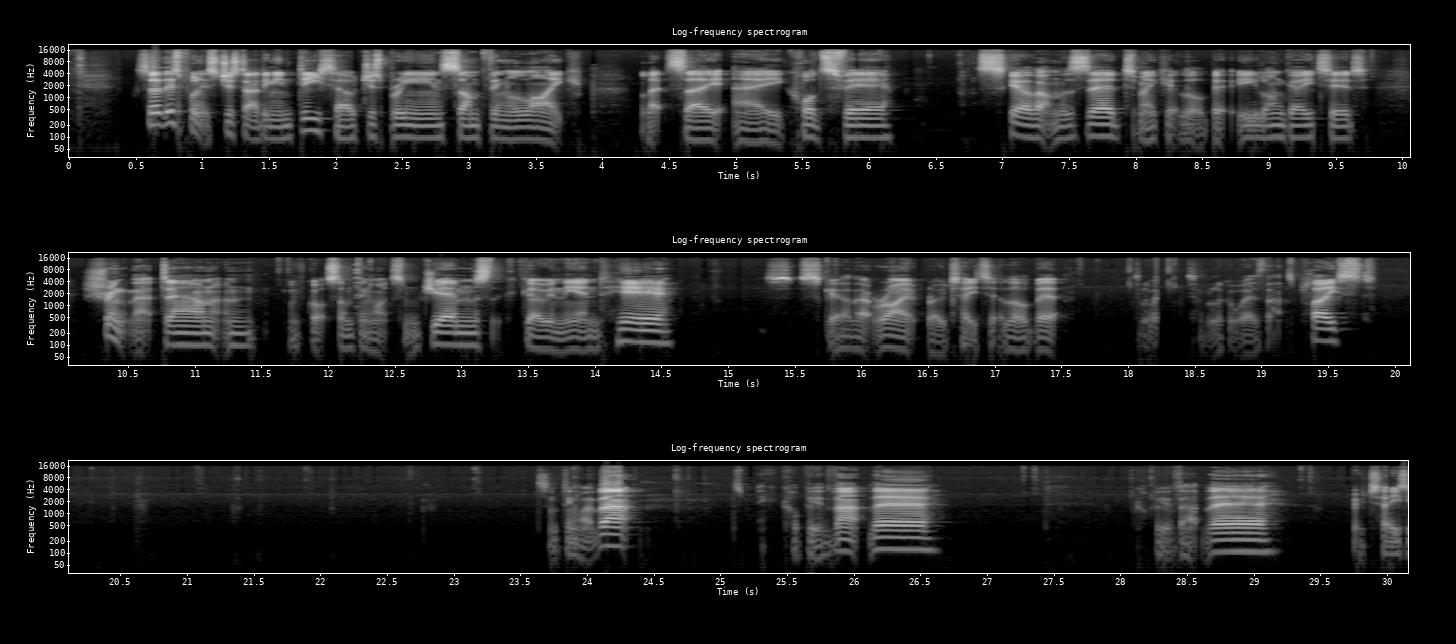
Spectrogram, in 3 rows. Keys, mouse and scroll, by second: 1.8 shift+a, 6.7 s, 12.2 s, 12.2 g, 14.0 shift+click, 14.9 s, 16.2 r, 18.0 click, 18.1 middle click, 18.5 click, 19.8 click, 20.7 g, 21.4 r, 22.1 g, 23.2 click, 23.9 shift+middle drag, 24.7 shift+d, 28.1 shift+d, 30.0 r.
